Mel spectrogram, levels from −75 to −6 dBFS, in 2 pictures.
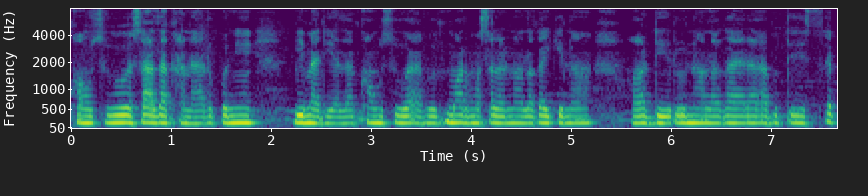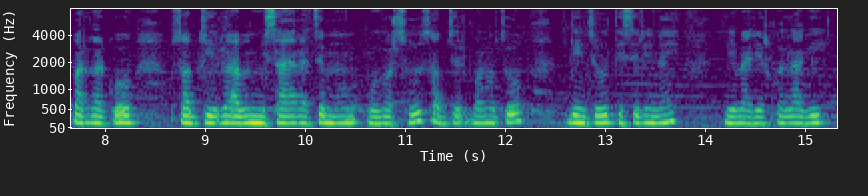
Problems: none marked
